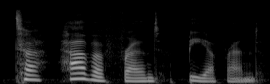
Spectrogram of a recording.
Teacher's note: we don't emphasize oo in the to if it's not an important word in the sentence. If it's not an important word, we're going to pronounce it as to have a friend, be a friend.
